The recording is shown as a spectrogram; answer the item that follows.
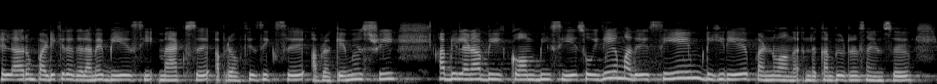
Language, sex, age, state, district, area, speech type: Tamil, female, 45-60, Tamil Nadu, Mayiladuthurai, rural, spontaneous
